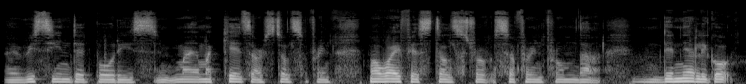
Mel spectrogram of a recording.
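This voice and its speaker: A man gives an unscripted interview. His dark, mellow voice stays very level in pitch. He halts often and repeats words as he goes. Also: level tone, measured pace. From Afghanistan. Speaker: taxi driver being interviewed.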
